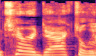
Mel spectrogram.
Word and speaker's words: Pterodactyl: No, it's Terra from Pterodactyl, right. You idiot. – The P is silent.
